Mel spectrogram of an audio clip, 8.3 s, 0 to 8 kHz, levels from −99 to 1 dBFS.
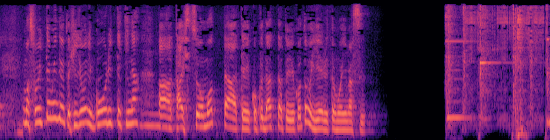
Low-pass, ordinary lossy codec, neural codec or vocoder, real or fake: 7.2 kHz; MP3, 32 kbps; none; real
